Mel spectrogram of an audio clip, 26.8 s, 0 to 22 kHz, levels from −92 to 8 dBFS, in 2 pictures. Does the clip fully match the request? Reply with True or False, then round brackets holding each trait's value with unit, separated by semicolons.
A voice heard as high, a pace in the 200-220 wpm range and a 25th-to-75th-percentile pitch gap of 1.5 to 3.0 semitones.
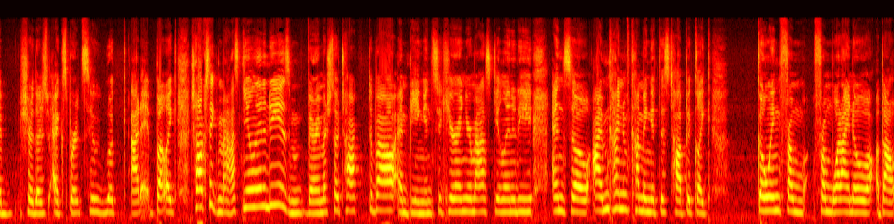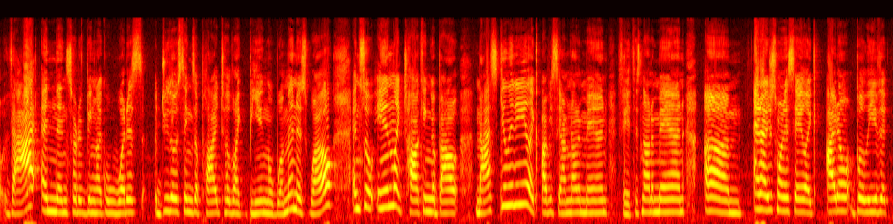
True (225 Hz; 205 wpm; 2.6 semitones)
